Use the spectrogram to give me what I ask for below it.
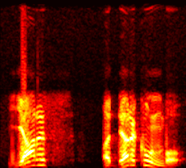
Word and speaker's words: Giannis Antetokounmpo: The pronunciation is? Giannis Antetokounmpo.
